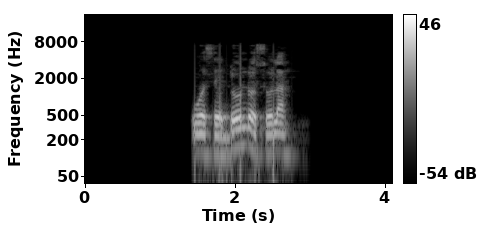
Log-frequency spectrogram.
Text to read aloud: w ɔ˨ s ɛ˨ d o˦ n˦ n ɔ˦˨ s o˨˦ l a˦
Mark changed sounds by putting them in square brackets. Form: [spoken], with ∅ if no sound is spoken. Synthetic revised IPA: w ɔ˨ s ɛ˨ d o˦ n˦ [d] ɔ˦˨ s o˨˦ l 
